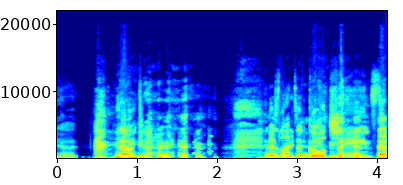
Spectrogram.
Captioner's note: laughs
